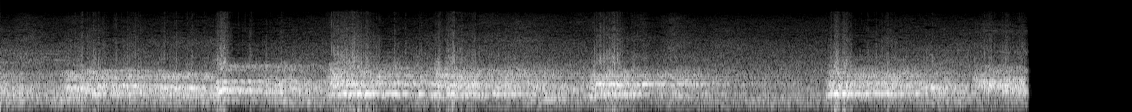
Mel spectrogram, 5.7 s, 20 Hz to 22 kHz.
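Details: Dogs keep up a continuous, overlapping barking chorus on 30 March 2018, with louder bursts at roughly two and four seconds before the sound cuts off abruptly.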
